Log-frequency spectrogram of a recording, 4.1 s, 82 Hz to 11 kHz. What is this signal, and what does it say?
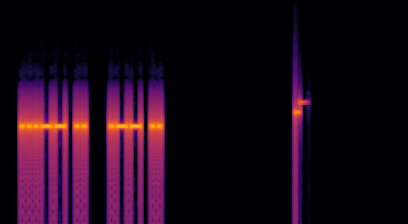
Morse code, heard as a keyed tone, about 36 wpm, 700 Hz. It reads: 3I WI
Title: Winter Field Day Exchanges 35wpm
